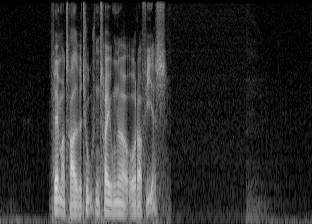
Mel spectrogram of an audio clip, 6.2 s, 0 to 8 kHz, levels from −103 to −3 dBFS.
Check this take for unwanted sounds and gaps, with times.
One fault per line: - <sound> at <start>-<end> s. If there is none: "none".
none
